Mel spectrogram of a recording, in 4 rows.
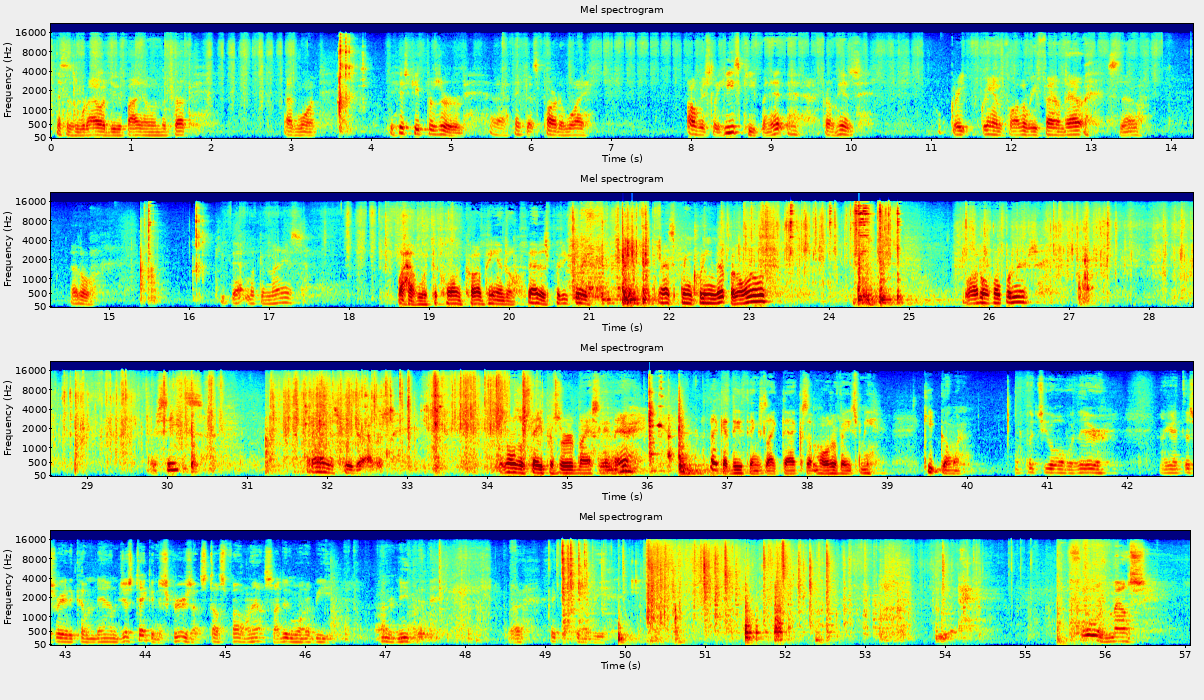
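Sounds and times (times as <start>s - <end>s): board panel rustling and scraping: 20.6s - 26.1s, 49.3s - 54.2s
debris sliding: 49.4s - 54.2s.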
